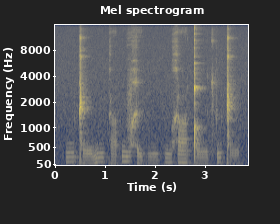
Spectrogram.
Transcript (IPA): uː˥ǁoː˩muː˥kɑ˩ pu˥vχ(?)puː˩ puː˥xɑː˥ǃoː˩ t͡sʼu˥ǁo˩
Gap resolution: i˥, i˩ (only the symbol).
i˩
